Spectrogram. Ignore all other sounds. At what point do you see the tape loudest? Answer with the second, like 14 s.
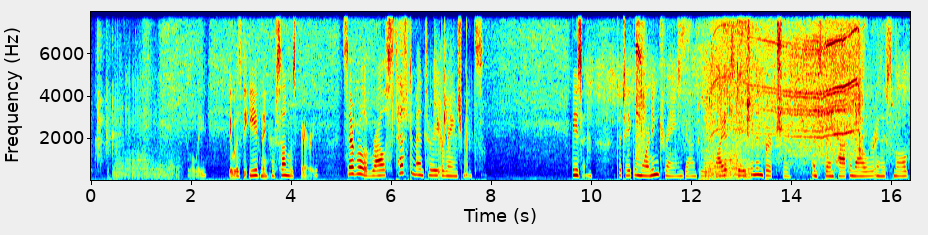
13 s.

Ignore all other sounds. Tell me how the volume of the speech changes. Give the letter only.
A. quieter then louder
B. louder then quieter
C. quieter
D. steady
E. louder
D.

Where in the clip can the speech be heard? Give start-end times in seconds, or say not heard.
1.9-7.8, 9.6-16.3.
